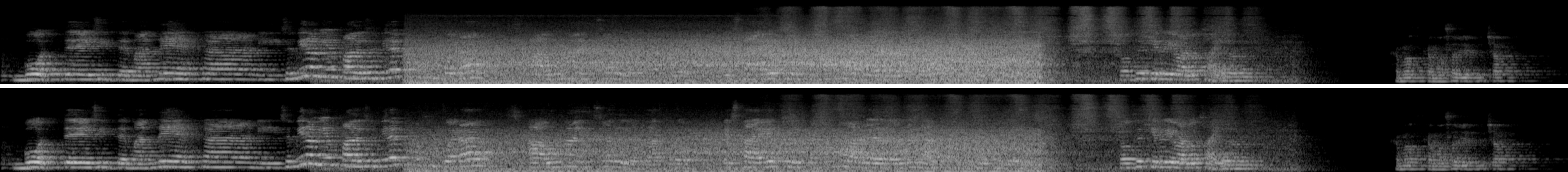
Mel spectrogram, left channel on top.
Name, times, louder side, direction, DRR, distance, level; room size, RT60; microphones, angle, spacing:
voice 1, 0.1-6.9 7.2-10.6 11.2-12.2, right 2 dB, 60° right, -4 dB, 1.0 m, -28 dB
sound 1, 3.1-13.0, right 1 dB, 80° right, 0.6 m, -42 dB
sound 2, 4.0-10.4, left 4 dB, 50° left, 0.3 m, -25 dB
sound 3, 7.5-12.7, left 4 dB, 75° left, 0.8 m, -40 dB
voice 2, 12.1-12.6 13.9-15.0, equal, 5° left, -4 dB, 0.6 m, -35 dB
6.0 x 2.4 x 2.4 m, 1.2 s
head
